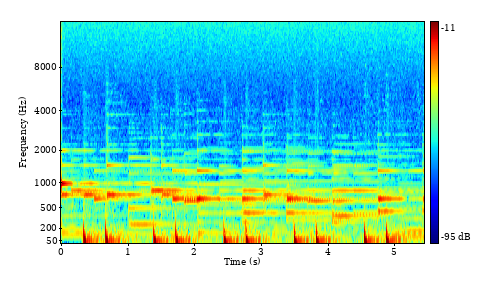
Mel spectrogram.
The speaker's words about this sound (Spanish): siente el latido de tu corazón.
